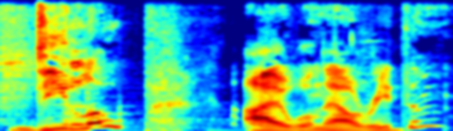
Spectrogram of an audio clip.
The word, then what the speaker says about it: delope: Delope. Delope. That's spelled D-E-L-O-P-E.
